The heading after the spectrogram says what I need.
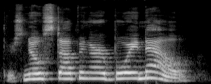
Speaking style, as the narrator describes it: laughed Ray

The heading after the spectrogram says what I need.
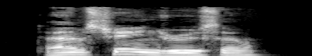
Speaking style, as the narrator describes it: he answered quietly

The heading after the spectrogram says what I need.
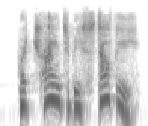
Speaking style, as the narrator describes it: Avery hissed

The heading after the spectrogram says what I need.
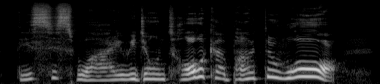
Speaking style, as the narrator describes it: groaned

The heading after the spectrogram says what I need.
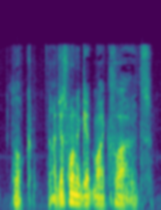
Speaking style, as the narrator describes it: I muttered

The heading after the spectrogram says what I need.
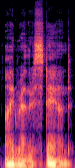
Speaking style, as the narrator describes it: Sarah replied coldly

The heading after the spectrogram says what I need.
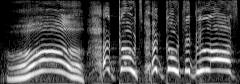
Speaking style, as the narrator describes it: he cried

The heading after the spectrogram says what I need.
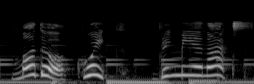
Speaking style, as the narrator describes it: he shouted

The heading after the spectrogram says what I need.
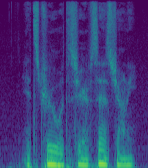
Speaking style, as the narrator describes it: Jimmy said in little more than a whisper

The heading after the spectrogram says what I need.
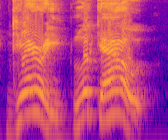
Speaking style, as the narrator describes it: Andretti suddenly yelled at me

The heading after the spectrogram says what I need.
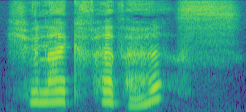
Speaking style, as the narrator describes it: Aziraphale asked softly

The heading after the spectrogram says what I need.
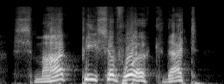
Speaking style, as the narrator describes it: he remarked to himself, chuckling

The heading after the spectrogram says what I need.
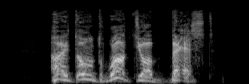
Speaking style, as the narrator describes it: shouted Bormann

